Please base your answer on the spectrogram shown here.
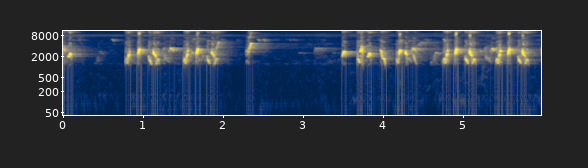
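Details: Decoy sooty-headed bulbul delivering varied songs: clusters of mellow, chattering whistles and a short rising note, then a pause and a second busy run of warbling phrases.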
